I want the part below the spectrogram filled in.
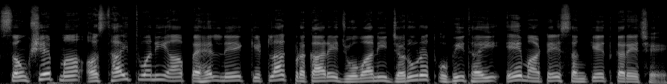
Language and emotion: Gujarati, neutral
